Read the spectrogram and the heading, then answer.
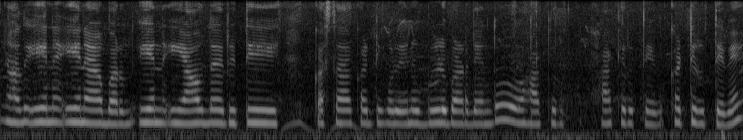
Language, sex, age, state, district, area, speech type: Kannada, female, 18-30, Karnataka, Koppal, urban, spontaneous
